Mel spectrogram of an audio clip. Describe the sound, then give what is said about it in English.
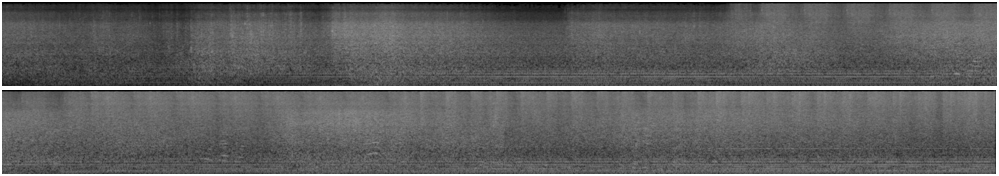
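Water washes and laps against the rocky lakeshore of the Leslie Spit in Toronto in steady, overlapping surges, with wind noise and a low, constant mechanical hum running underneath throughout. “This week's Fortnightly Frequency is from a trip I took to the Leslie Spit in Toronto, where there's lots of rocks and colors and, of course, water.”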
